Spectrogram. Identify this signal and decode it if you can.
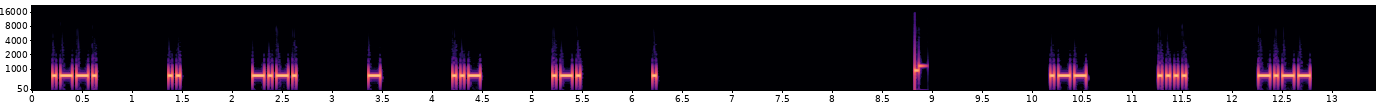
Morse code, heard as a keyed tone, about 30 wpm, spaced as for 10 wpm, 700 Hz. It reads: PICTURE WHY
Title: 6x Character Spacing - Top 300 Words - 30wpm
